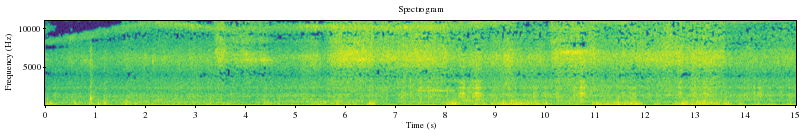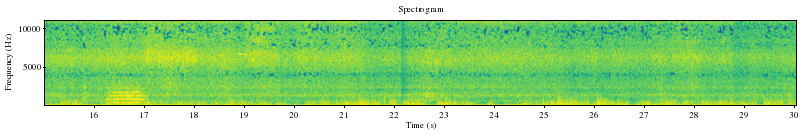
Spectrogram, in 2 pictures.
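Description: Passenger express train running at speed, heard from an open coach door: a steady low rumble with the irregular clatter of wheels on the track and wind. About halfway through comes one brief horn blast.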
